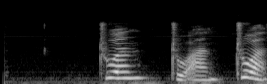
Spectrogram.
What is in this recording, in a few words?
"Zhuan", Chinese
